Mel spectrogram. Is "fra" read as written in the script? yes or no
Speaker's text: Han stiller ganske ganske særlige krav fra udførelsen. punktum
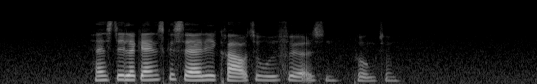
no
